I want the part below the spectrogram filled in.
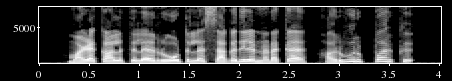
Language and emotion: Tamil, disgusted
